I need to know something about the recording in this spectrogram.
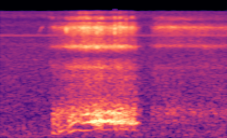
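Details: Capi, a dog, snores while sleeping: a single rough, breathy snore lasting about one second, with steady faint background hiss.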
